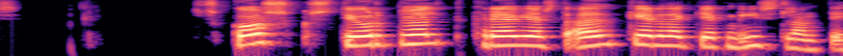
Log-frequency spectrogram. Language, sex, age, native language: Icelandic, female, 50-59, Icelandic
